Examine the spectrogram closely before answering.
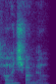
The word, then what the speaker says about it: Hohenschwangau: Oh, I'm just trying to get the pronunciation. That's okay. Nordrhein-Stein and Hohenschwangau. Okay. No, it's Hohenschwangau.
